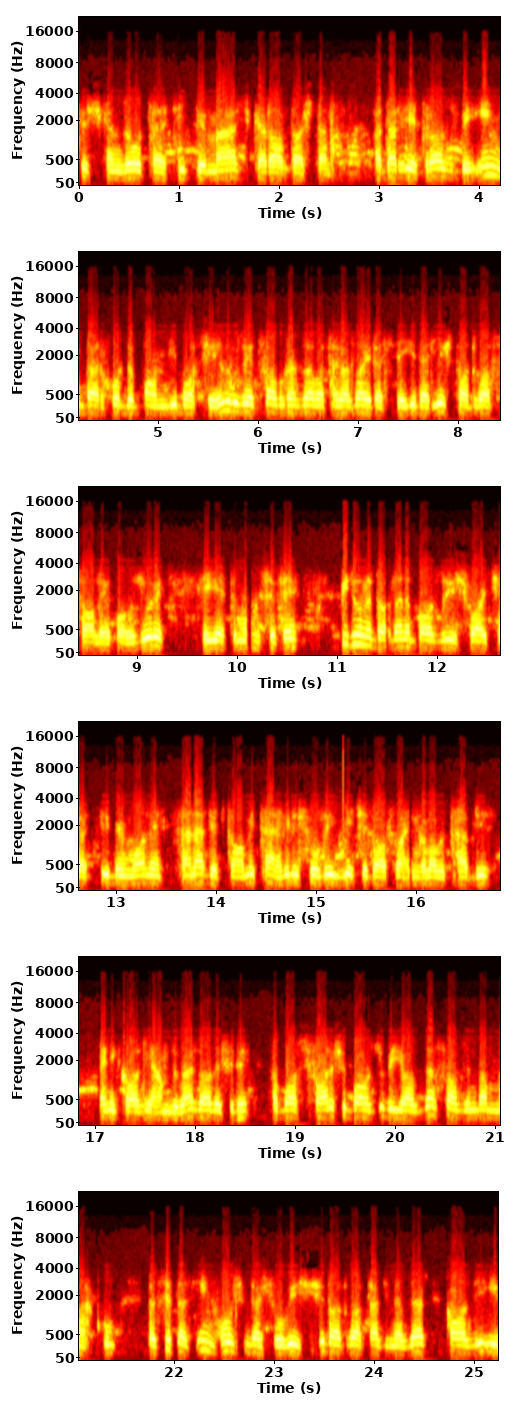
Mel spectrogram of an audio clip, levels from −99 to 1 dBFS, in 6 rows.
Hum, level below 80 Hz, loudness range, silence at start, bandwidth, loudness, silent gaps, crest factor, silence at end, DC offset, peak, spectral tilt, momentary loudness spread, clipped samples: none; -56 dBFS; 2 LU; 0 s; 9.4 kHz; -16 LUFS; none; 12 dB; 0 s; under 0.1%; -4 dBFS; -7.5 dB/octave; 5 LU; under 0.1%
